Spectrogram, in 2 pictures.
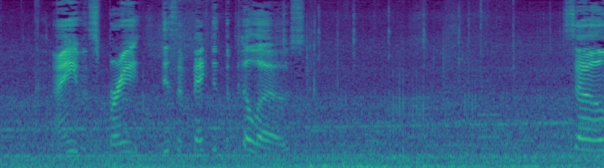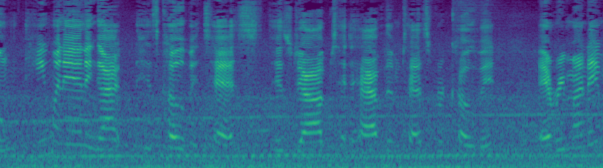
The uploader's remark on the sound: episode in the car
